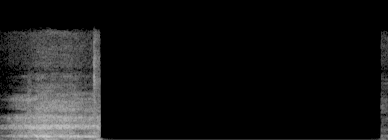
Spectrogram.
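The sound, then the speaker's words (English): A short, breathy, voiced yawn trails off, lasting about half a second before the sound cuts to silence. “Sorry, I yawned at the worst possible time there.”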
